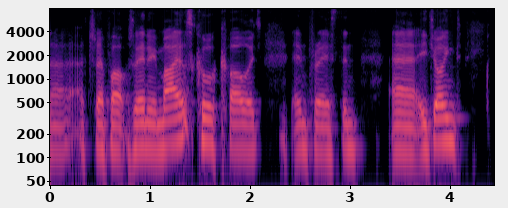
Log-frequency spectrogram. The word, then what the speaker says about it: Myerscough: And he studied at Myerscough, if I'm pronouncing that correctly. – Myerscough College.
